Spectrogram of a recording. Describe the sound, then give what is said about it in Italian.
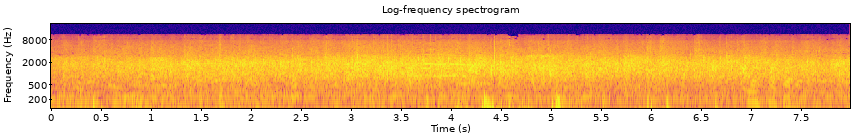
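Sustained audience applause at an event in Barcelona, a dense, steady patter of many hands clapping at an even loudness for several seconds, with a few faint voices underneath. “Quindi niente di più, niente di meno, un applauso”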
